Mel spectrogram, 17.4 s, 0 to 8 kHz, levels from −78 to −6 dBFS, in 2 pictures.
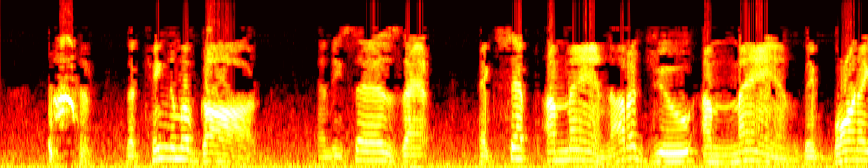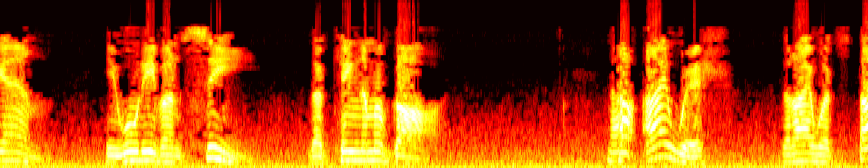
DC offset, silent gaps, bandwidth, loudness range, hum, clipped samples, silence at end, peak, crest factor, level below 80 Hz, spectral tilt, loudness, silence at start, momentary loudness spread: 4%; none; 8 kHz; 3 LU; none; 0.8%; 0 s; 0 dBFS; 12 dB; -30 dBFS; -6.5 dB/octave; -10 LUFS; 0 s; 24 LU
